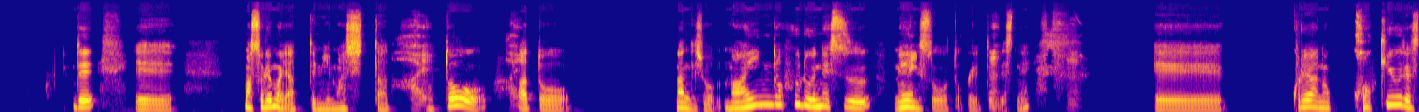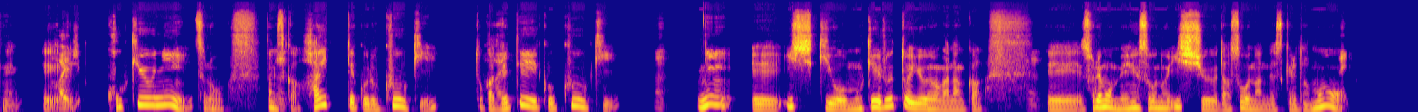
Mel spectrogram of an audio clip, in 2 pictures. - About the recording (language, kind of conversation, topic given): Japanese, advice, ストレス対処のための瞑想が続けられないのはなぜですか？
- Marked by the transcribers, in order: swallow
